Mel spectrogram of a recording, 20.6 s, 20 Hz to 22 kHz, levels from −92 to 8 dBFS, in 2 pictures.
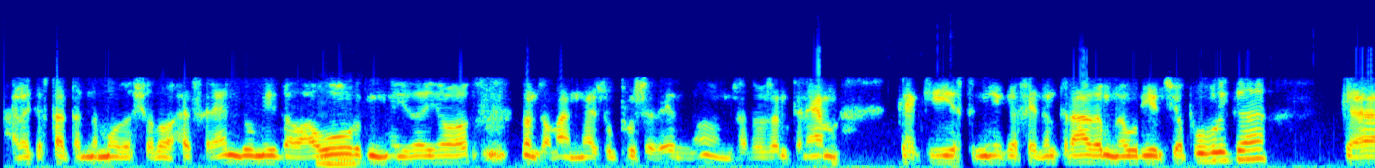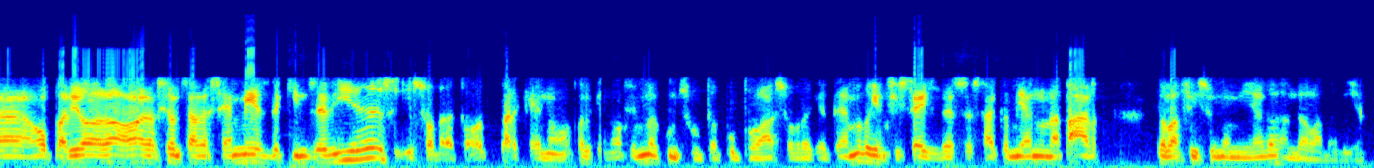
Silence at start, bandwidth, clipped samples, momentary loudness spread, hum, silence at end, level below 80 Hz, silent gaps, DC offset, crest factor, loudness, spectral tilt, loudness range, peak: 0.05 s; 8 kHz; under 0.1%; 12 LU; none; 0.15 s; -54 dBFS; none; under 0.1%; 18 dB; -19 LUFS; -7 dB/octave; 7 LU; -2 dBFS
